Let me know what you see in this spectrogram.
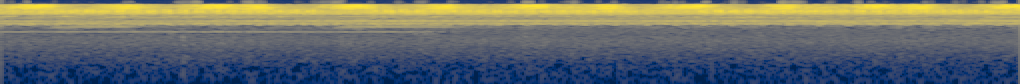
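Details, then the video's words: Nocturnal forest crickets producing a thick, high-pitched trilling chorus with regular pulses of loudness; a thin steady tone fades out after about two seconds. "Forest Sounds and Cricket Conversations at Night"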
